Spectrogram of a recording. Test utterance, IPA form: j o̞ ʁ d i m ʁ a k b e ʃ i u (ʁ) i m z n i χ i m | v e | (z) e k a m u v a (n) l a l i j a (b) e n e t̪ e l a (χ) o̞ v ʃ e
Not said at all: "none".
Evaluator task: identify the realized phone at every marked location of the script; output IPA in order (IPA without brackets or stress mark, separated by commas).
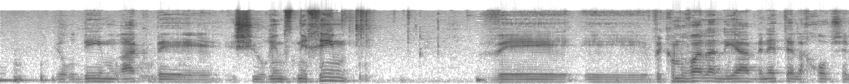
ʁ, v, n, b, χ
